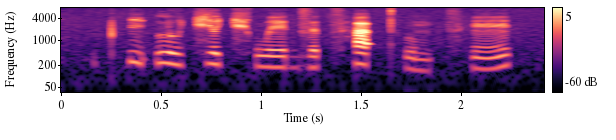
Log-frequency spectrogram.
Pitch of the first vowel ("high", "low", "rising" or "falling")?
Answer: high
